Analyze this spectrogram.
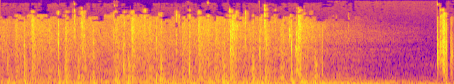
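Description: Heavy footsteps march quickly in step.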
